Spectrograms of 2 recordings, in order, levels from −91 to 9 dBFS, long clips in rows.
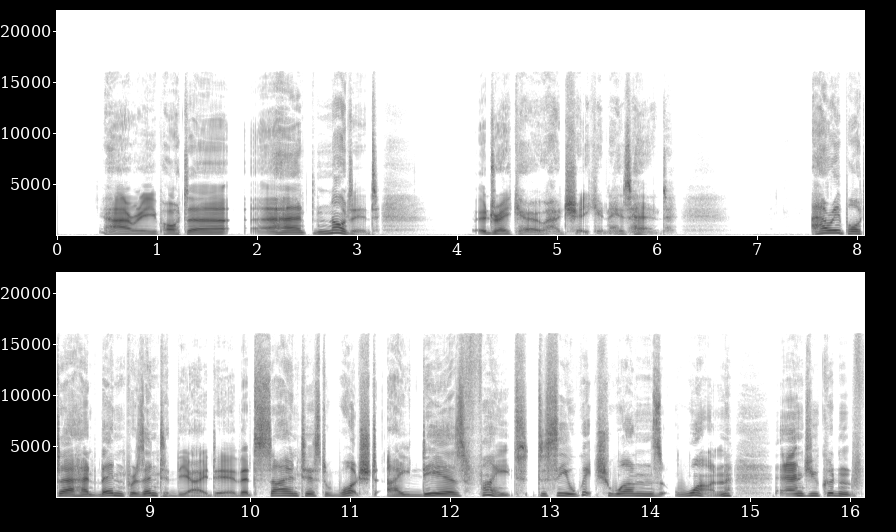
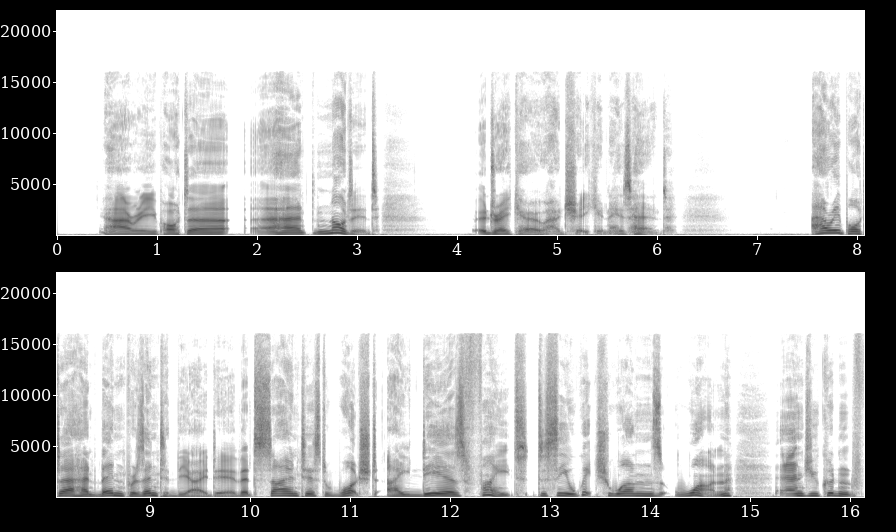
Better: second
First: thin; very slightly; fading below 500 Hz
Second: none

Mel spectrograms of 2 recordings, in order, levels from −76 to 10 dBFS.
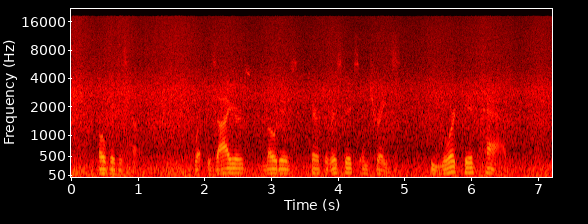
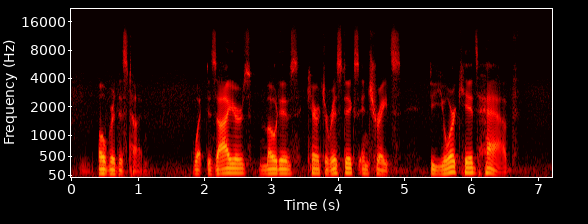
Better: second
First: hiss; loud; throughout; 1 dB below the speech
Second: hiss; faint; throughout; 30 dB below the speech

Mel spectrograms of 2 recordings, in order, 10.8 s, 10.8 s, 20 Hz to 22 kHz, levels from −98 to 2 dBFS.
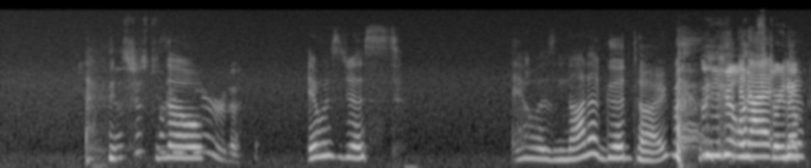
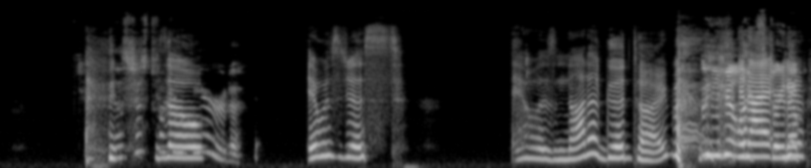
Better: second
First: hiss; faint; throughout; 30 dB below the speech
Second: none

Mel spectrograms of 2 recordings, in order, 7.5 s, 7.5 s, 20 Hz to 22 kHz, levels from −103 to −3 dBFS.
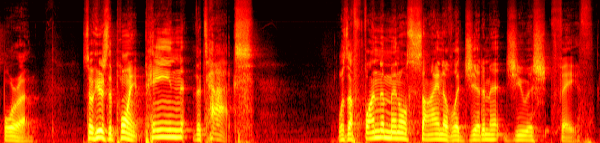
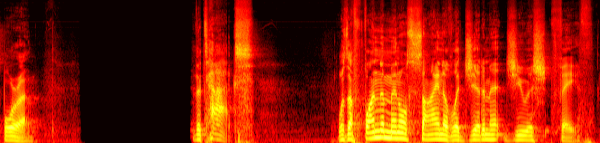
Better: first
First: none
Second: audio cutting out; at 1 s for 1.5 s

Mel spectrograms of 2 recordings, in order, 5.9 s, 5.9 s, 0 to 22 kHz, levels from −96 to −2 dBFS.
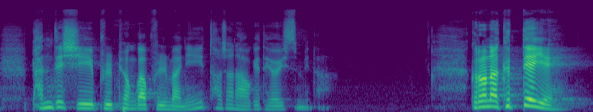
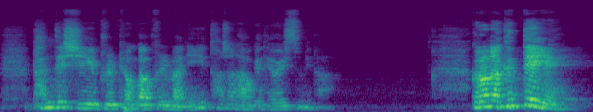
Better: first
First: none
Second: off-mic speech; far // room echo; very slight; dies away in 0.2 s

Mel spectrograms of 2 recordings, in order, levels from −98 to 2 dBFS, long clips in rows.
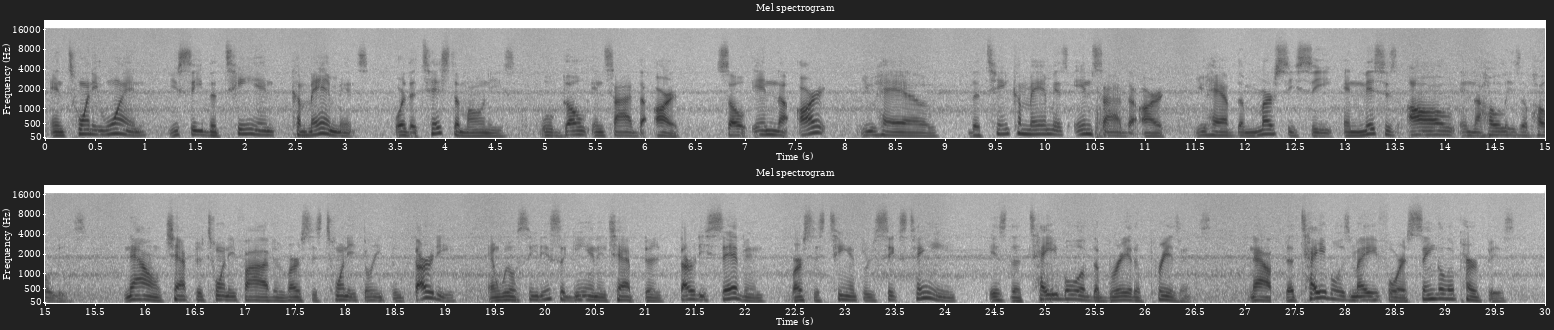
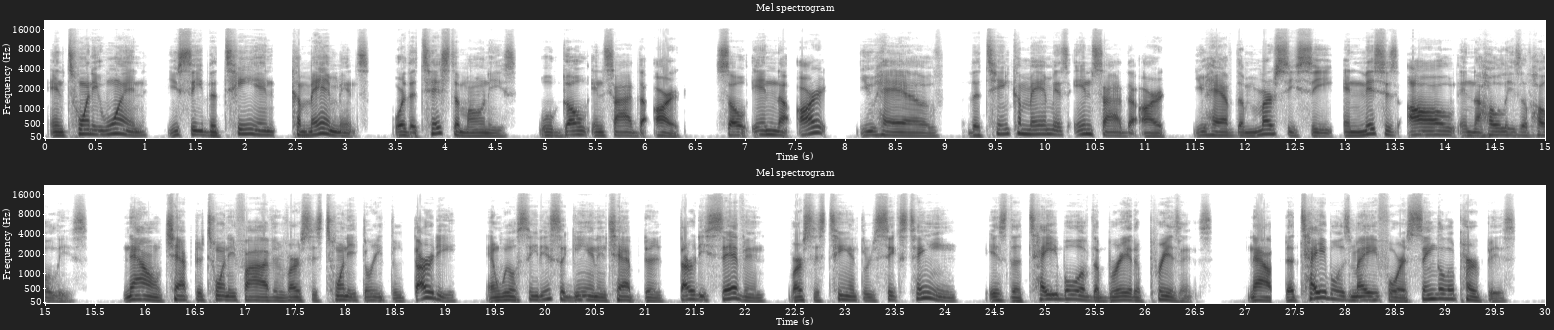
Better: second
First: hiss; noticeable; throughout; 15 dB below the speech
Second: none

